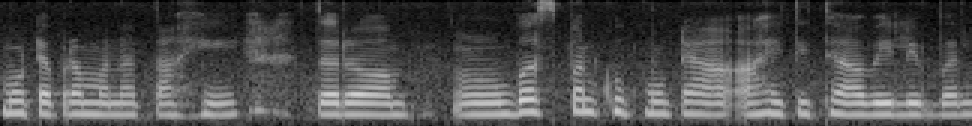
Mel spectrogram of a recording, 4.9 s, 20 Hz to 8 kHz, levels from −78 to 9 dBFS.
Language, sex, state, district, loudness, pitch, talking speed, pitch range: Marathi, female, Maharashtra, Dhule, -17 LUFS, 220 Hz, 150 wpm, 215-235 Hz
